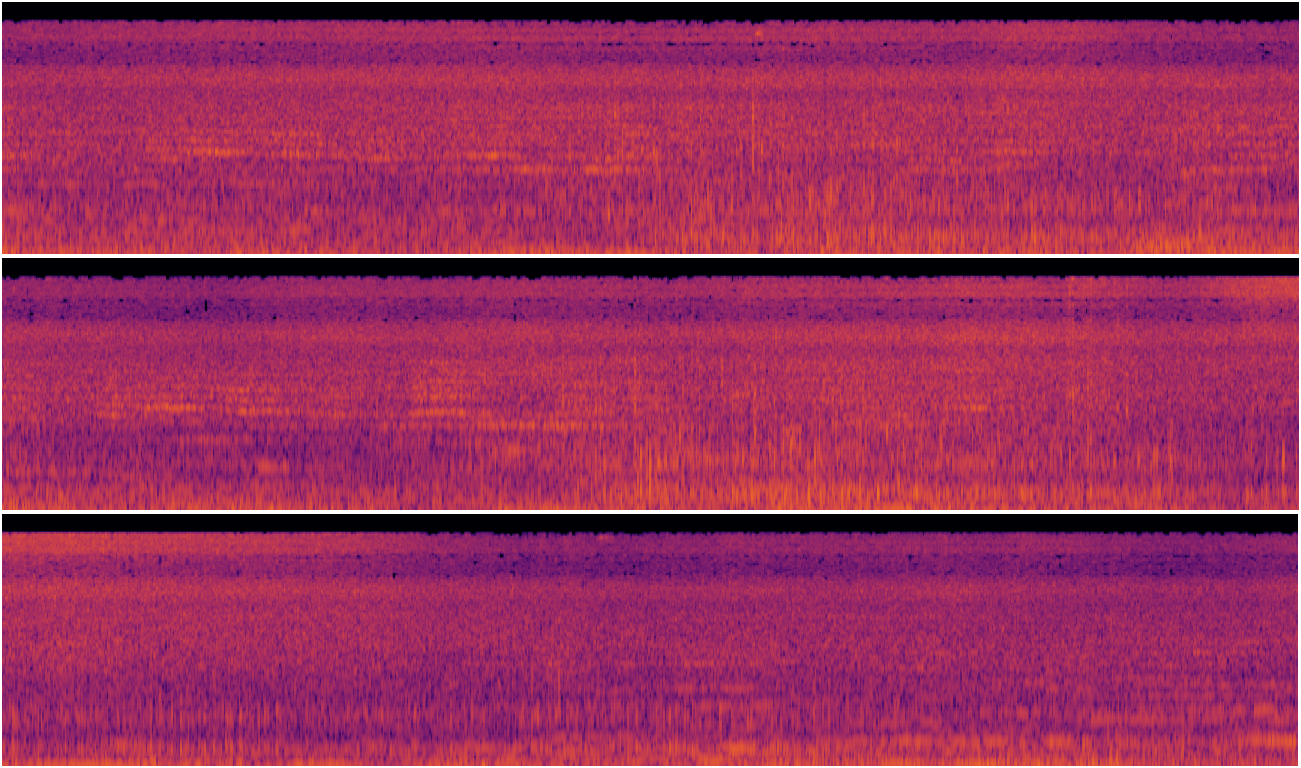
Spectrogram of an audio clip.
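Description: Music from the Dubai Fountain's outdoor loudspeakers, with long held chords that swell and ebb. Under it runs the hiss of the fountain's water jets shooting up and falling back into the lake.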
